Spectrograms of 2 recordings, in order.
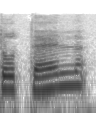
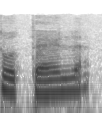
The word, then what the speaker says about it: hôtel: Keep in mind that even if hôtel is starting with H, H is actually not pronounced, so the first sound of the word is O, so it does mean that it's a vowel, and in this case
